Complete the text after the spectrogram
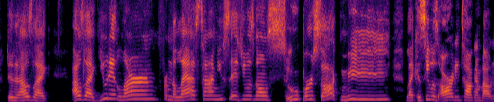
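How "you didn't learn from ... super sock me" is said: high, mocking taunt. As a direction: tease him from way up high. Taunting Corey in the street.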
